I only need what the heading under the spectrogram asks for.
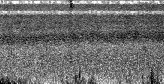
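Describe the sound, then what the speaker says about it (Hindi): A natural waterfall along the Gaumukh trek in the Himalayas rushes in a steady broadband roar, mixed with gusty wind buffeting the microphone and a few louder surges. "What a wonderful waterfall, natural एकदम।"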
